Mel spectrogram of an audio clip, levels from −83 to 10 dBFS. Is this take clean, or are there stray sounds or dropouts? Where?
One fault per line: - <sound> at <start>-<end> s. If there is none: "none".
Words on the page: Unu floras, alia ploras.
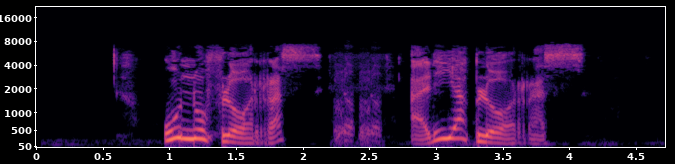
- laugh at 2.2-2.6 s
